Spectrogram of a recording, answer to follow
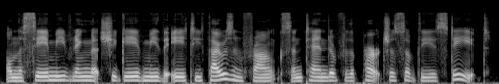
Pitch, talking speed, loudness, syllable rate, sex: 180 Hz, 230 wpm, -17 LUFS, 6.0 syllables/s, female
